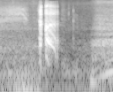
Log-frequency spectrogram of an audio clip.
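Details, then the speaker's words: Infant boy with a pacifier (passy), hiccupping repeatedly: a single short, sharp hiccup with soft background sounds before and after. "I don't like those hiccups. If they weren't so cute. They're the cutest hiccups"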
